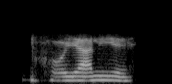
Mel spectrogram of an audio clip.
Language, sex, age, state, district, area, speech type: Manipuri, female, 45-60, Manipur, Churachandpur, urban, conversation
